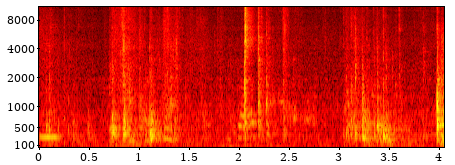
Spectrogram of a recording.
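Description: Waste-sorting line ambience: plastic bottles and wrappers clicking and rustling as they are picked from the conveyor, with sharp clicks about two seconds in and at the end. Indistinct low wavering vocal sounds come in between.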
